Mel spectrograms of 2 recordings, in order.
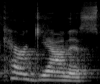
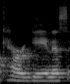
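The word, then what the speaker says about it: Karagiannis: named greg um and i keep saying his name wrong it's cara giannis but i call him caraganus and it's because it's this crazy greek name he's a an amazing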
